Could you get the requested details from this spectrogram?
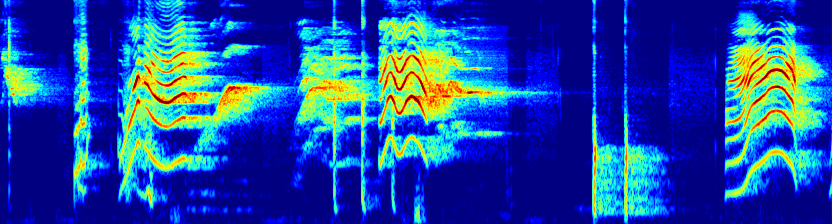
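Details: Pet parrot talking, mimicking the words "mummy" and "papa": bursts of nasal, wavering, harmonic voice with rising and falling inflections, separated by short silences and a few sharp clicks.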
